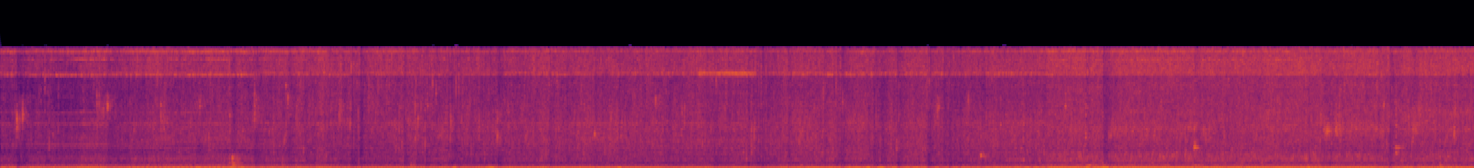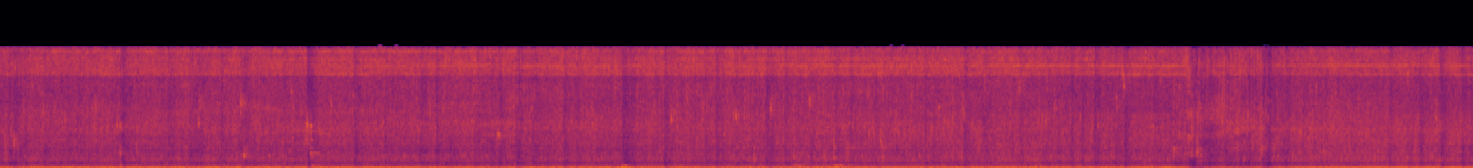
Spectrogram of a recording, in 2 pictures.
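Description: Sliced sweet potato frying in cooking oil in a pan, a steady sizzle, with a steady low hum underneath and a few light clicks.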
